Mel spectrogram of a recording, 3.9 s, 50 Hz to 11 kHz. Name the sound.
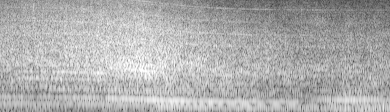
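NASCAR Gen 6 race car engine at Daytona, iRacing video game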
